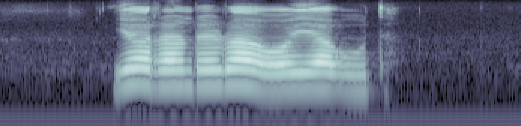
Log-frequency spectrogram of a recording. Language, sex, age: Venda, female, 24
